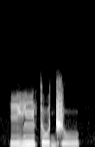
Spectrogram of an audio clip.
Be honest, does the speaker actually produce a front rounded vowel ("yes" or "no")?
no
